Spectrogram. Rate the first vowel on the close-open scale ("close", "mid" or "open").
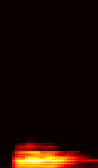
mid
